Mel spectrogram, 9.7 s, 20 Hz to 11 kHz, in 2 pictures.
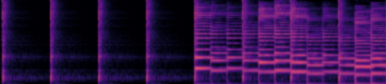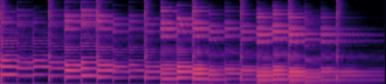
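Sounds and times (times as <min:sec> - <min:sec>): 
descending eighth-note triplet hammer-ons in a blues pentatonic exercise: 0:02.4 - 0:09.6.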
